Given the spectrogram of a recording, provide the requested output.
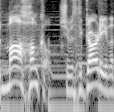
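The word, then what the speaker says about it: Ma Hunkel: her that it was munkel the guardian suddenly appears at around the corner the aging members of the justice society of america step into view it's pronounced ma huncle she was the guardian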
